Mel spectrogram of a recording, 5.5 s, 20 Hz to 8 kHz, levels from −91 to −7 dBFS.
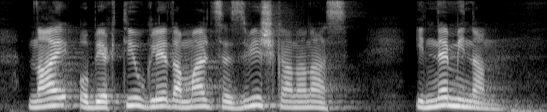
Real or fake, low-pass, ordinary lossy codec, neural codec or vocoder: real; none; none; none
